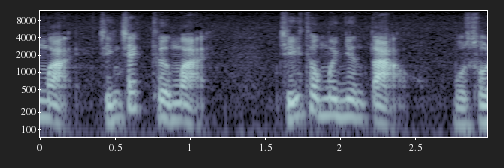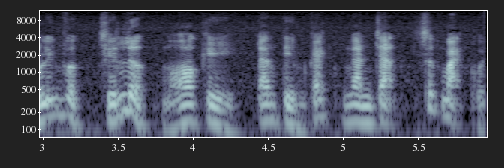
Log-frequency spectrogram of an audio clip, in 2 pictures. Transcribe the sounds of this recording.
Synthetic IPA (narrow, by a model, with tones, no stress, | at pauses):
ŋma̰ː˧˨jt͡ɕï˨˦ŋ̟sa˦˥jk̚t̪ʰɨ˧əŋma̰ː˧˨j | t͡ɕi˨˦t̪ʰə˧wŋ͡mmï˧ŋ̟ɲə˧nt̪a̰ː˧˨w | mo˨˩t̚so˨˦l̰ï˧˥ŋ̟vɨ˨˩k̚t͡ɕi˨˦ənlɨ˨˩ək̚maː˨˩hwaː˧ki˨˩ɗaː˧ŋt̪i˨˩mka˦˥jk̟̚ŋa˧nt͡ɕa̰˧˨nsɨ˦˥k̚ma̰˧˨jŋku˧˩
